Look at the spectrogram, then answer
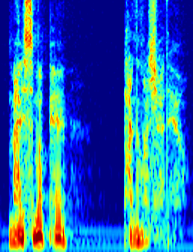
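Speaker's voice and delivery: dramatic, soft, hushed whisper.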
